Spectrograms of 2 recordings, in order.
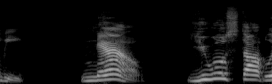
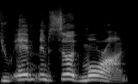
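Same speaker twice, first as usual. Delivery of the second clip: normal talking voice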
